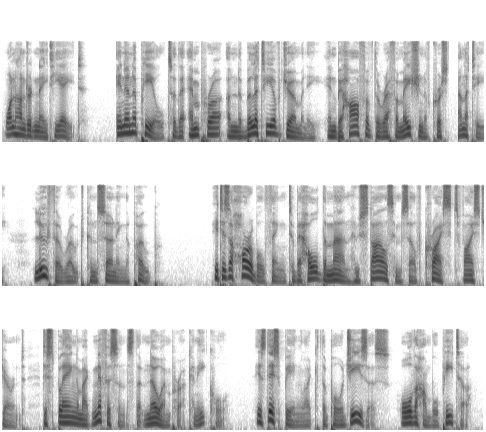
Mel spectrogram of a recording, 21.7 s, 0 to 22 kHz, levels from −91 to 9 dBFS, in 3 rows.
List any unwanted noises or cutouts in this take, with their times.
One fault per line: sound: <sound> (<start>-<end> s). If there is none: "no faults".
sound: dropout (6.7-6.8 s)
